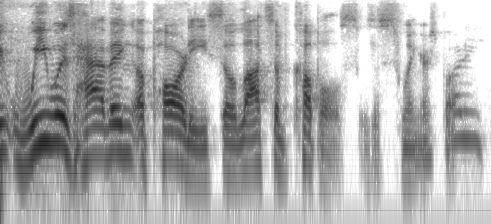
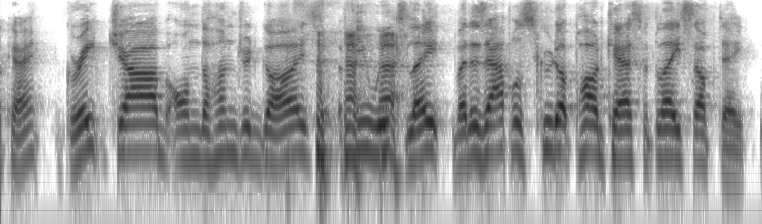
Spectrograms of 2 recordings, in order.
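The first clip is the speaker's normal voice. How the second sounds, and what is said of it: Put-on accent. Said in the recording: “I'm gonna stop my accent.”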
